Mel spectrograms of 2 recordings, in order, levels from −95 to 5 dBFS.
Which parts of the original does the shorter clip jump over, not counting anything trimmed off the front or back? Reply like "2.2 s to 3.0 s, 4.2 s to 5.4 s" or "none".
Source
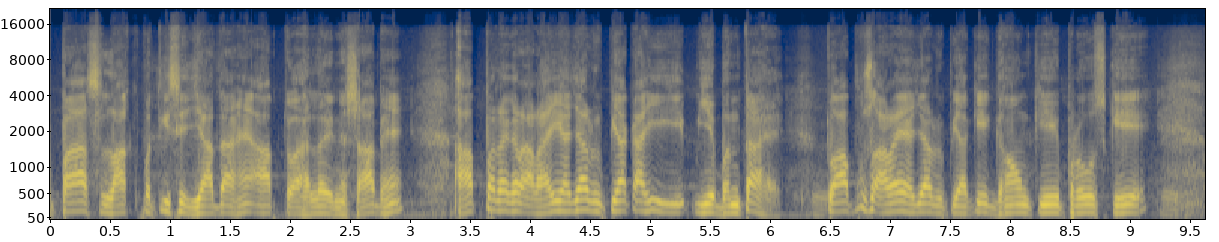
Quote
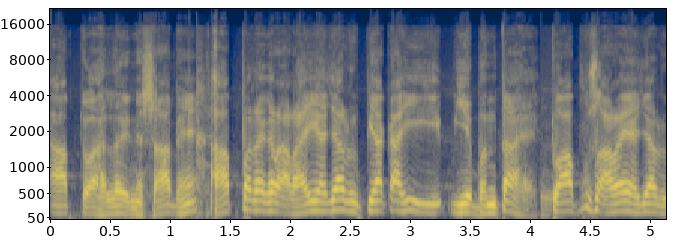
3.0 s to 3.3 s, 6.0 s to 6.3 s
